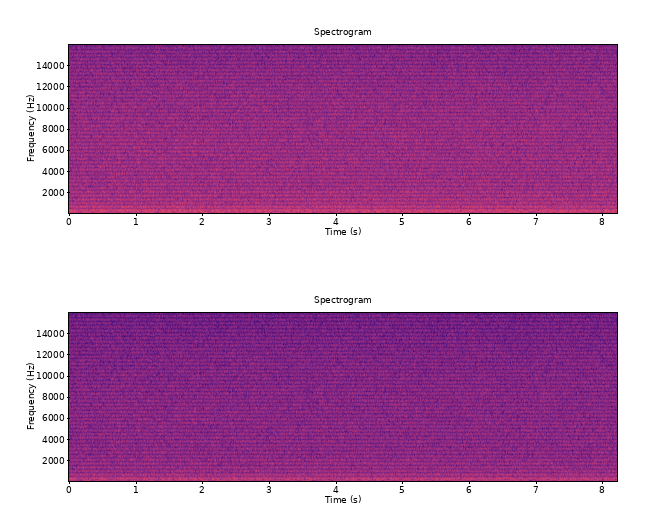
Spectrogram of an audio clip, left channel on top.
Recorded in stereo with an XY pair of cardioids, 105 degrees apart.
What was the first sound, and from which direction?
A drone, 30° left.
